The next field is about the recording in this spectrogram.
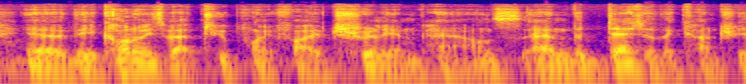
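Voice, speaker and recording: A man with a British accent talks at a very fast pace in a very deep, low voice, his pitch moving in an ordinary way. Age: 60s. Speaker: politician. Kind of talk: radio interview.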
